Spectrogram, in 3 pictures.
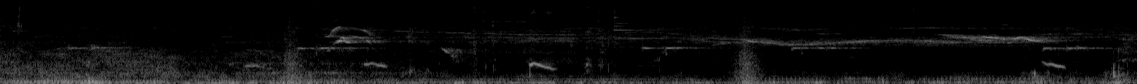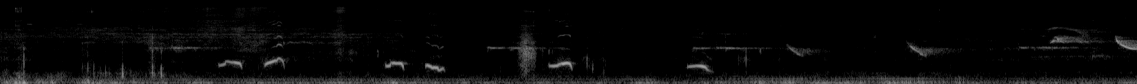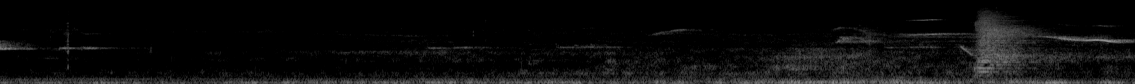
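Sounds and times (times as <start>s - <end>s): high bird chirps: 0.0s - 17.2s, 31.1s - 34.0s
birds whistling: 0.0s - 24.1s, 31.0s - 34.0s
low outdoor rumble: 0.0s - 34.0s.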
